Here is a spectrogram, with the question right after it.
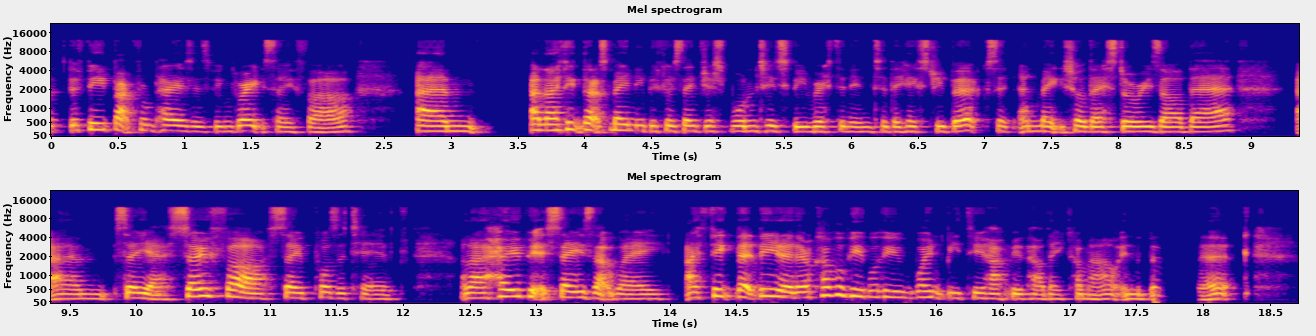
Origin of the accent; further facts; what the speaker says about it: New Zealand; I think being a New Zealander coming from the men's game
